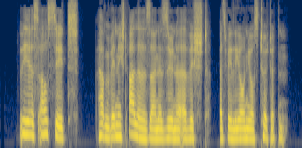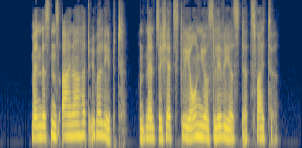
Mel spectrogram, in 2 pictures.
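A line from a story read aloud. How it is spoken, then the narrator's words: Gloomy explaining voice. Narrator (German): Mit düsterer Stimme erklärte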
